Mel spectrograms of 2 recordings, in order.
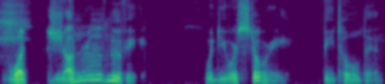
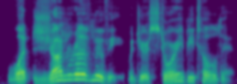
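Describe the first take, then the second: First: It is in a slower, deeper movie-trailer voice. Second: It is in a movie-trailer voice at normal speed.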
